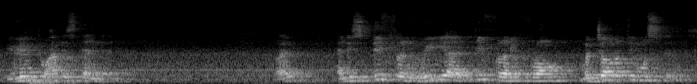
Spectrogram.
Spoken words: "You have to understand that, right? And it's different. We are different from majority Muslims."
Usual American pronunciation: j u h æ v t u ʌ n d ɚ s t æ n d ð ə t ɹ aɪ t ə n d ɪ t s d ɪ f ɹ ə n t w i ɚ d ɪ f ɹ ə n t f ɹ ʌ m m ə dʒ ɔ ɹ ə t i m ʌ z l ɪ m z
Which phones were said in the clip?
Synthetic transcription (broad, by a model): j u h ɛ f t u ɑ n d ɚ s t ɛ n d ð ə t ɹ aɪ t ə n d ɪ t s d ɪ f ɹ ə n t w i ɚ d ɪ f ɹ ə n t f ɹ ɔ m m ə dʒ ɔ ɹ ə t i m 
